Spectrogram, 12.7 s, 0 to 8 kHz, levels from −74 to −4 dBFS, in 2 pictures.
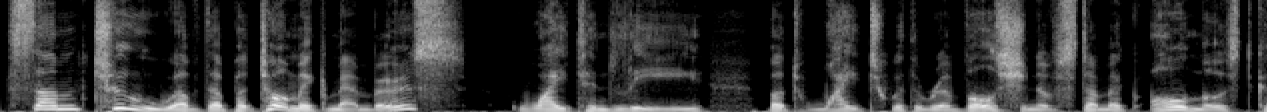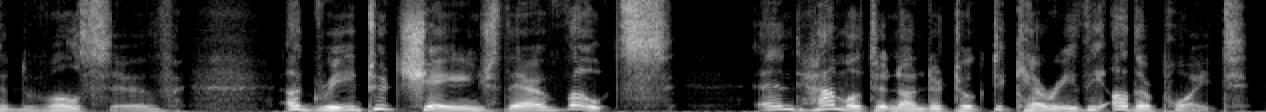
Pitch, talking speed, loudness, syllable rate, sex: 150 Hz, 145 wpm, -19 LUFS, 3.4 syllables/s, male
